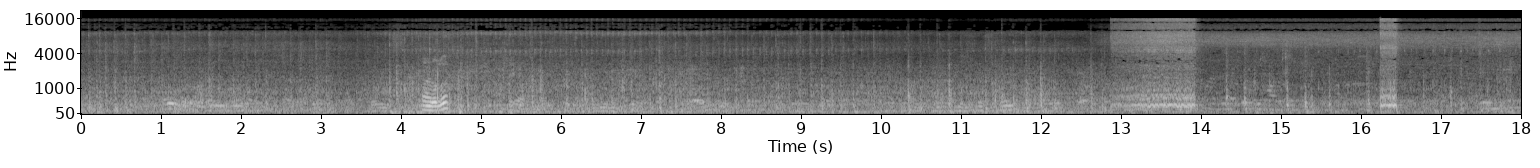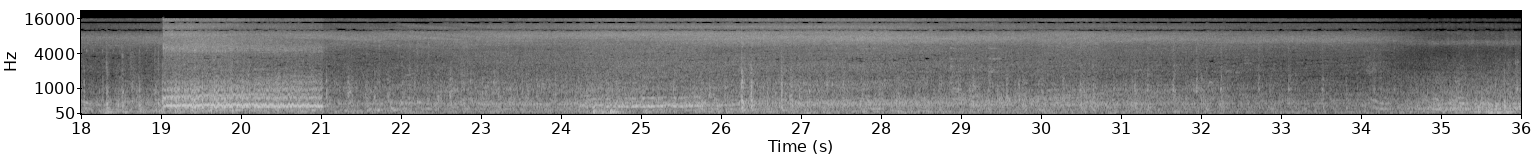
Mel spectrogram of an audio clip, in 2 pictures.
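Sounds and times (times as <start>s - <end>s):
steam locomotive hissing: 0.0s - 36.0s
steam blast with low tone: 12.9s - 14.2s, 16.2s - 16.8s, 18.8s - 34.5s.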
